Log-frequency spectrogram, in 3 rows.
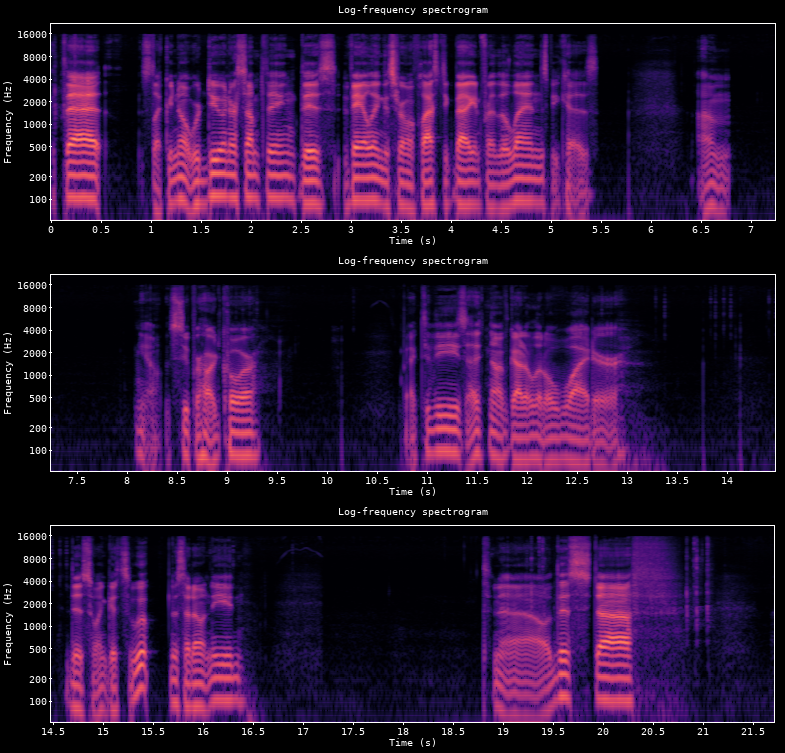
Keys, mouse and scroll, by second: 0.0 o, 0.1 space, 0.2 click, 5.6-7.6 scroll down 1, 7.6-8.3 scroll up 1, 8.3-9.1 scroll down 1, 9.1 click, 15.3 click, 19.3 space, 20.8 space, 21.0 click.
